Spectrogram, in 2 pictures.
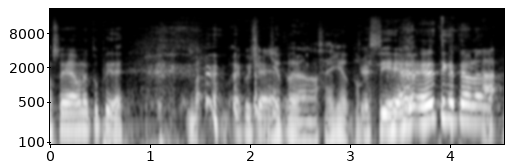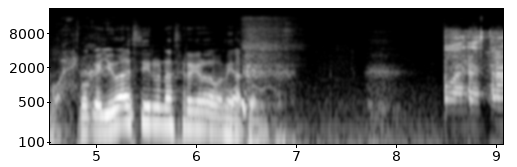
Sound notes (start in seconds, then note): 1.1 laughs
